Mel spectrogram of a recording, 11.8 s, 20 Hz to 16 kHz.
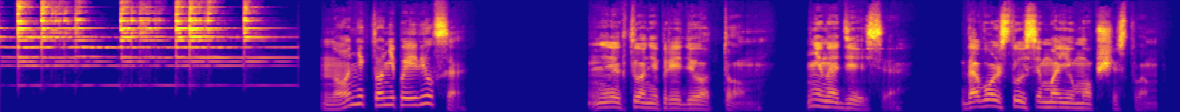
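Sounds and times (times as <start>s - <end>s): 
small hand bell held in two fingers ringing: 0.0s - 3.0s
speech: 3.2s - 4.7s, 5.9s - 11.7s.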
